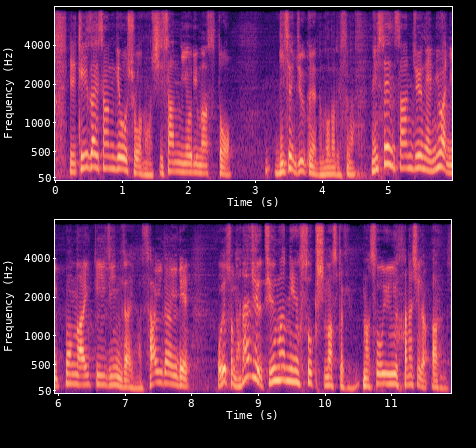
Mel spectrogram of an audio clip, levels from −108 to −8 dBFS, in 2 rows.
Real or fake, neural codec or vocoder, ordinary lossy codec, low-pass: fake; codec, 44.1 kHz, 2.6 kbps, SNAC; none; 7.2 kHz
